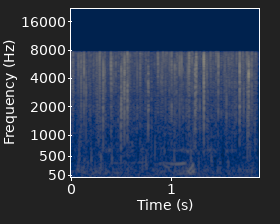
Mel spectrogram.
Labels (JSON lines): {"label": "biophony, cascading saw", "recorder": "SoundTrap 600 or HydroMoth"}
